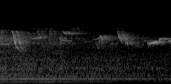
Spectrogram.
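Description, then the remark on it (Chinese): A lone small bird chirps in a few quick, high-pitched bursts that sweep up and down, with short gaps between them. No one speaks, and a faint steady hum sits underneath. “忽然，白雪公主看到一只孤单的小鸟，就蹲下身子，怜惜的捧起它，说：”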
